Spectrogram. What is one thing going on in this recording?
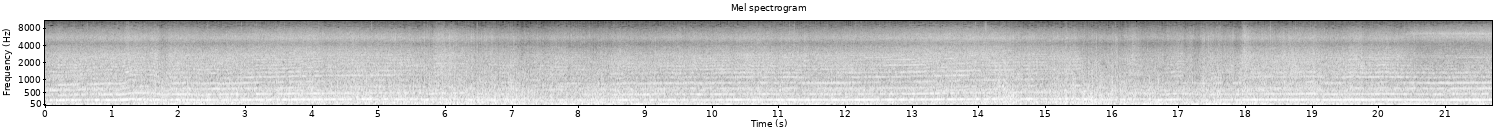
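A race car engine roars loudly up close, its pitch rising and falling.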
